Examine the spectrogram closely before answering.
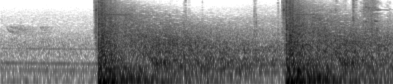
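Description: A rifle fires loud shots that echo outdoors.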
